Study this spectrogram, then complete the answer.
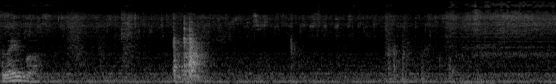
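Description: Peppers and onions hiss and sizzle as they fry in a pan for a pepper steak, a steady broad crackle with a brief louder burst from stirring near the middle.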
